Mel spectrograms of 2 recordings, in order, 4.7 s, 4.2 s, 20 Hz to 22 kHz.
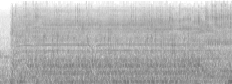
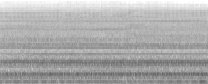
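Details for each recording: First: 1994 Saab 9000 Mark IV ABS pump motor bench-run after bearing and bushing replacement, bearing not fully seated: steady electric whir with rough uneven rattle growing with speed; noisy, likely bearing trouble. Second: 1994 Saab 9000 ABS pump motor, temporarily reassembled with a new bearing and bushing for testing. A smooth, steady electric whir at constant pitch with no grinding or rattle, much quieter than before: normal motor run.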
